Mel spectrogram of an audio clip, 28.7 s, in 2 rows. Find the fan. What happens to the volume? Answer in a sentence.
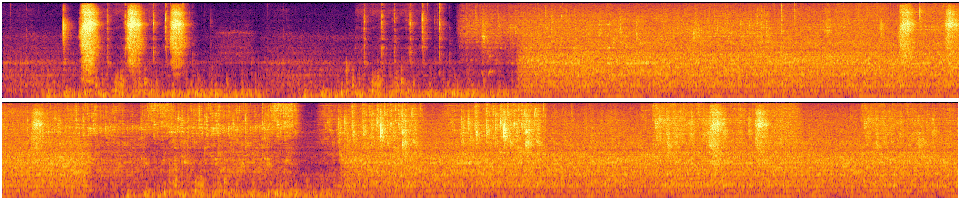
The loudness of the fan goes up.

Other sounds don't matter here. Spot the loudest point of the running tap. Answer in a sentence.
The volume of the running tap peaks at 22 seconds.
